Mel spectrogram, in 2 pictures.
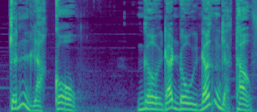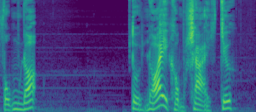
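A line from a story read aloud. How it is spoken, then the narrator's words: Stern, harsh. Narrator (Vietnamese): thầy Chính gằn giọng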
